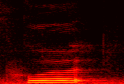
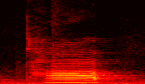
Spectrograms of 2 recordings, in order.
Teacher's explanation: pretty much all we're hearing is a vowel turning into silence it's a vowel turning into silence put right or top it's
